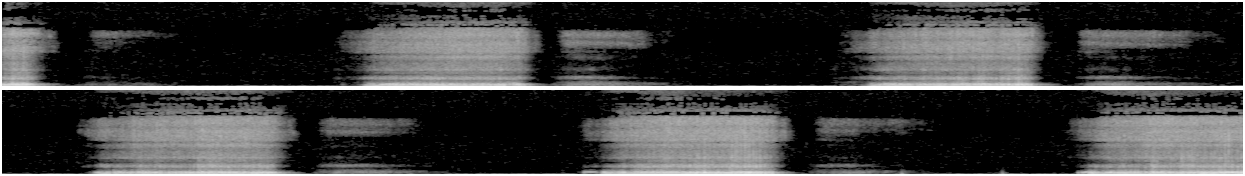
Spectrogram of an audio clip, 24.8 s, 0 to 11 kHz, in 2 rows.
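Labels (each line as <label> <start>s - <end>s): Man snoring. 0.0s - 0.5s
Man snoring. 3.6s - 5.4s
Man snoring. 8.6s - 10.4s
Man snoring. 13.2s - 15.3s
Man snoring. 18.3s - 20.3s
Man snoring. 23.1s - 24.8s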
